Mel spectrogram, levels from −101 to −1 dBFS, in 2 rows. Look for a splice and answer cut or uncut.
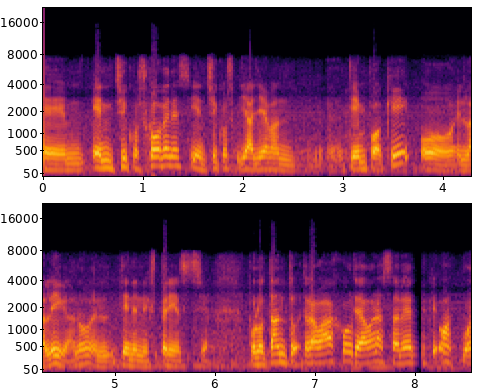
cut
